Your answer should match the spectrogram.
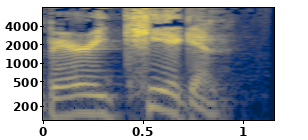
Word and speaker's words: Keoghan: And it is pronounced Barry Keoghan. You pronounce the G.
